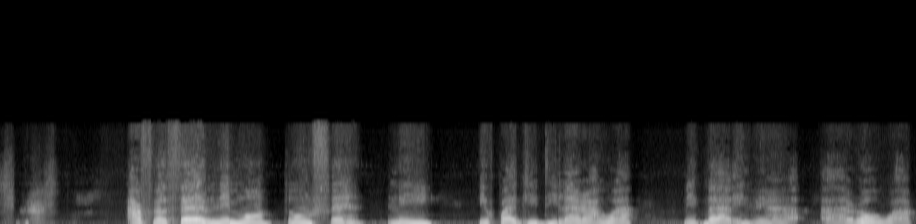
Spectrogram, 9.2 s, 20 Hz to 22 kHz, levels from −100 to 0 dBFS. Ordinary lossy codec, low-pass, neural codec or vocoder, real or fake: MP3, 64 kbps; 9.9 kHz; codec, 16 kHz in and 24 kHz out, 0.6 kbps, FocalCodec, streaming, 2048 codes; fake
